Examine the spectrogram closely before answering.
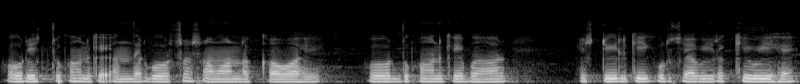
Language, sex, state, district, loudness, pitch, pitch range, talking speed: Hindi, male, Uttar Pradesh, Saharanpur, -16 LUFS, 135 Hz, 130-140 Hz, 165 wpm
